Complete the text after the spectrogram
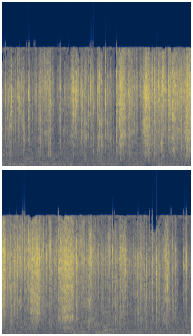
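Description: A foil wrapper crinkles and tears as it is opened.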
